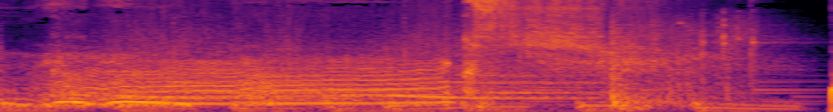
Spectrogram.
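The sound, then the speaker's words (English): Loud racing car engines roar and rev, with tires squealing as the cars race into each other. A sharp, crash-like burst cuts in around the middle, then the engines keep droning until a sudden thump at the end. “All right, let's race our cars into each other.”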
